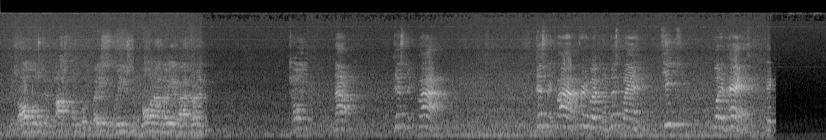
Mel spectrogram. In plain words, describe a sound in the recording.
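A man speaks to a group in a large echoing hall.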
